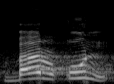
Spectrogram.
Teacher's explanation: را کو تو پر پڑھیں لیکن قاف کو بھی پر پڑھیں، قاف باریک نہ ہونے پائے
